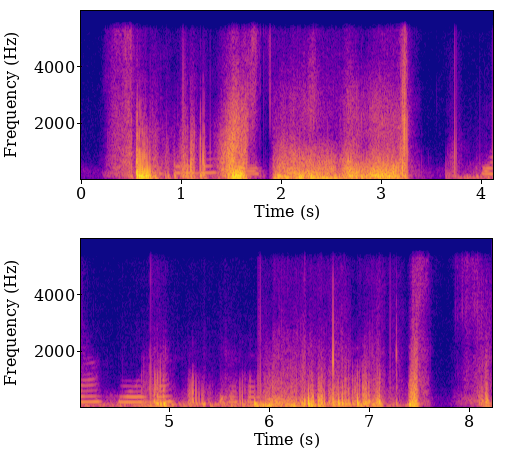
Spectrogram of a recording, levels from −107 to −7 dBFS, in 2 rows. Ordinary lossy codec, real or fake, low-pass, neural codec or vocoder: none; real; 5.4 kHz; none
